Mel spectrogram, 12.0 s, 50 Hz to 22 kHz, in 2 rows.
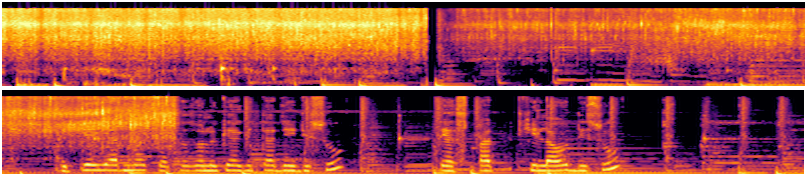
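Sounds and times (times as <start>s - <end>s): spatula stirring: 0.0s - 4.0s
onions sizzling in hot oil: 0.0s - 7.3s.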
